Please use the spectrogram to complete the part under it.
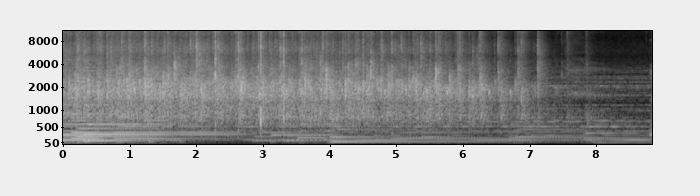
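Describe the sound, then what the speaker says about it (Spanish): A church congregation applauds, with many hands clapping in a sustained wash that gradually thins out, heard over sustained music tones. "Denle un aplauso al Señor"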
